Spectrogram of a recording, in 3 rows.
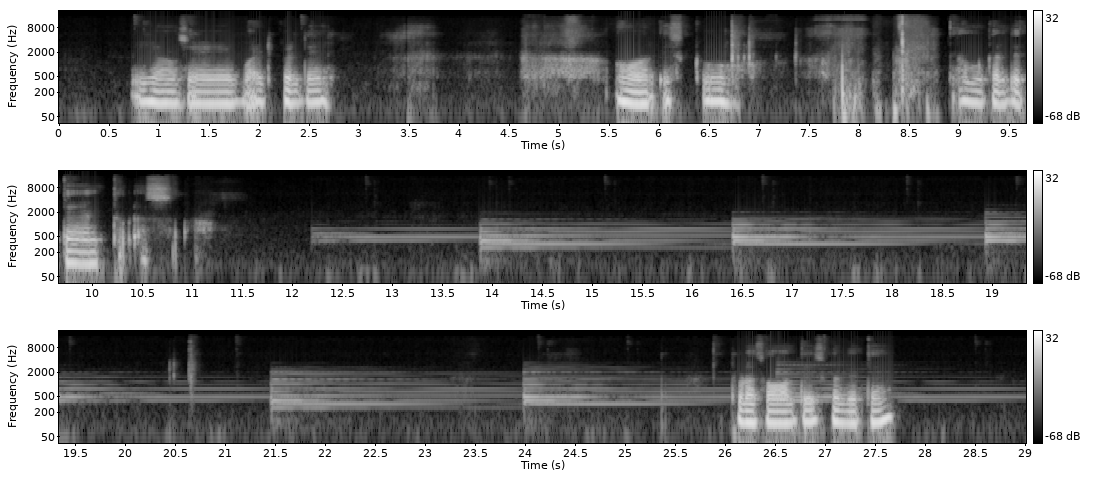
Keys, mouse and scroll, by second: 6.5 click, 16.1 click, 21.6 z, 22.4 click.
